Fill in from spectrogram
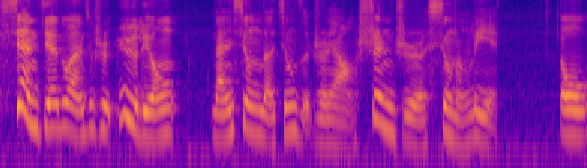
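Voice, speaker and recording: Speaking at a medium pitch, a woman talks at a very slow pace. Her pitch swings very widely. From Tianjin, China. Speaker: doctor and podcast host. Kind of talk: casual interview conversation. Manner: animated.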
